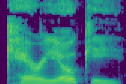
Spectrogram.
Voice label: "karaoke", English; karaoke (Japanese)

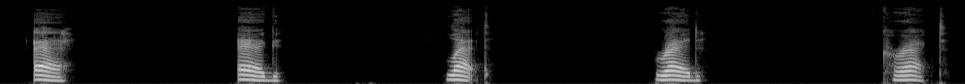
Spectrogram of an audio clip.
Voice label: english vowels

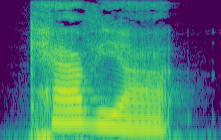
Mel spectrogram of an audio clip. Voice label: "caveat", English

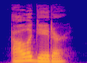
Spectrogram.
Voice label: "alligator", English

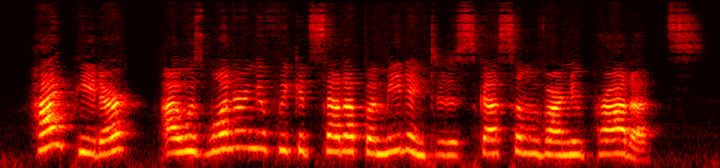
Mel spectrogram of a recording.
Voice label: phone formal

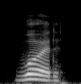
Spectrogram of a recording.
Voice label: "wood", English

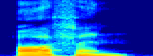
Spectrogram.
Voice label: "often", English; hard words

